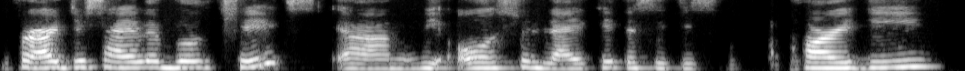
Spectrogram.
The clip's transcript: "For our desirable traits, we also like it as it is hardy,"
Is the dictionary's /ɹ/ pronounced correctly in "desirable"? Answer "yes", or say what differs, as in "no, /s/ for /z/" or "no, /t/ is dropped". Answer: no, /l/ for /ɹ/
